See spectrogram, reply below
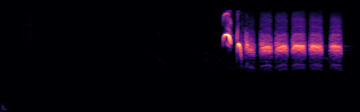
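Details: Carolina Chickadee chickadee-dee call, where the number of dees signals a predator's size: a quick, high, thin opening note, then about seven buzzy, evenly spaced 'dee' notes in a rapid run, with a faint low indoor hum.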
